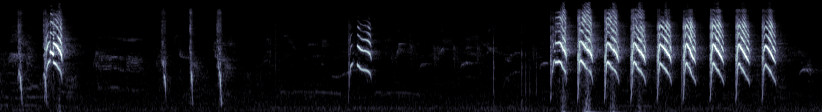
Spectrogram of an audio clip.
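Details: Natural parrot chirping: scattered short ticks and a few isolated falling calls, then a long, steady series of about ten harsh downward-slurred chirps repeated roughly four times a second.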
